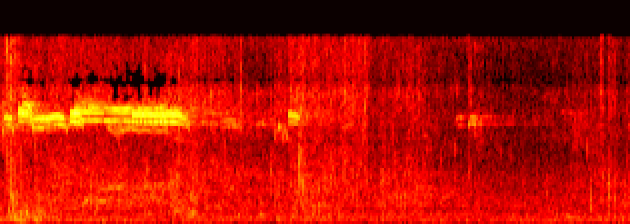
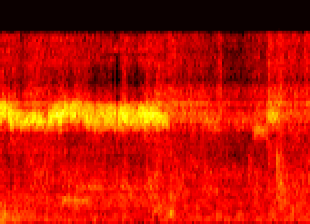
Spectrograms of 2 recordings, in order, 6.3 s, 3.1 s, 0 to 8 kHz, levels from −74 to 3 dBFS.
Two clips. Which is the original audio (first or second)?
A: first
